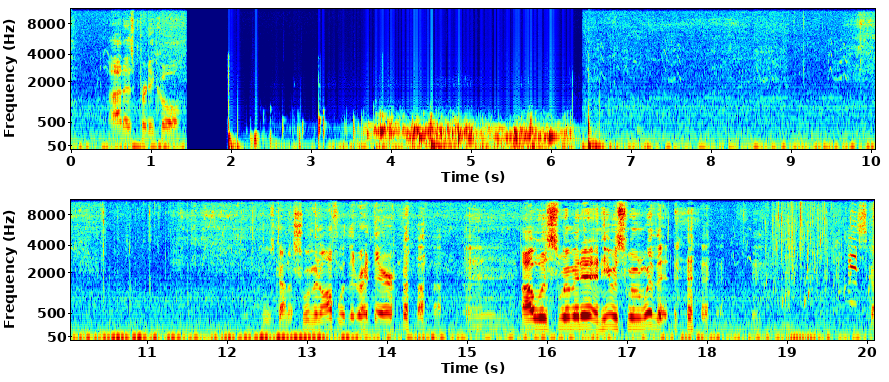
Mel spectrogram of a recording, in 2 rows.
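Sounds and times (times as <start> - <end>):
water sloshing and gurgling: 2.0 - 6.8, 18.6 - 20.0.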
